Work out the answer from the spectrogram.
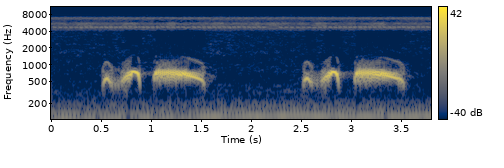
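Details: Lure call of a spotted dove, played to attract wild doves and make other doves respond; two phrases of soft hollow cooing, a brief upslurred note then a drawn-out falling coo, with a low hum beneath.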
